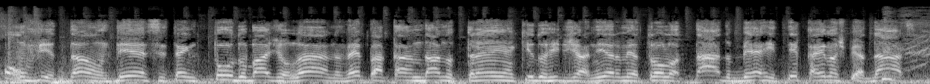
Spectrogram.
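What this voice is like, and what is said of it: Carioca Brazilian Portuguese accent. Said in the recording (Portuguese): “Eu amo sotaque carioca. Acho demais esse sotaque”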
